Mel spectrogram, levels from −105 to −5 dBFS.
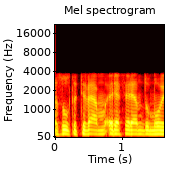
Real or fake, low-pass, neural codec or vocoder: real; 3.6 kHz; none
